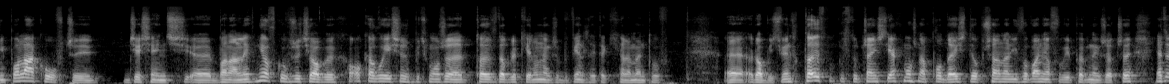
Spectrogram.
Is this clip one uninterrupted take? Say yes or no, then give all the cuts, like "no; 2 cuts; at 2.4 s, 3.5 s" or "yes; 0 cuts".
yes; 0 cuts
